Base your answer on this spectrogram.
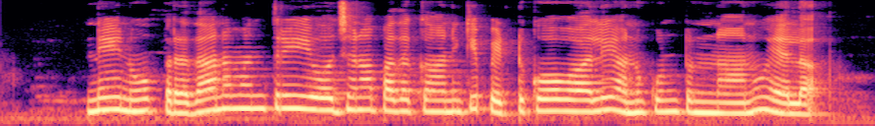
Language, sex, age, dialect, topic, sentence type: Telugu, female, 18-24, Utterandhra, banking, question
